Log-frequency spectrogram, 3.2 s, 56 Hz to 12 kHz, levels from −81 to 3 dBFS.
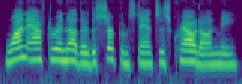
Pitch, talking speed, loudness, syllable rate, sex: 230 Hz, 150 wpm, -18 LUFS, 4.9 syllables/s, female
